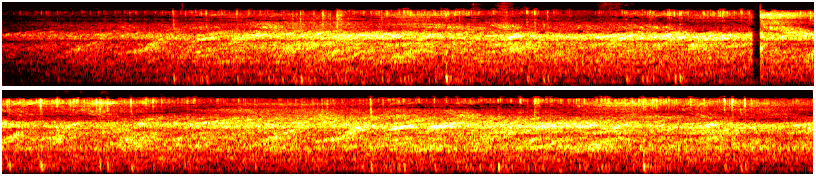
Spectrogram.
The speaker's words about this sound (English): that wave that you just heard there was Whistler Mode Chorus, which is a particularly important wave which can accelerate particles in the radiation belts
